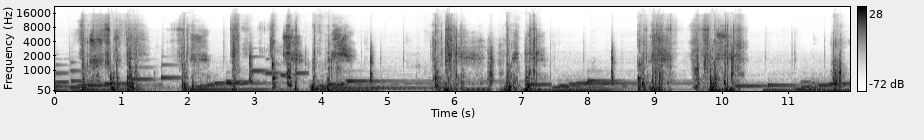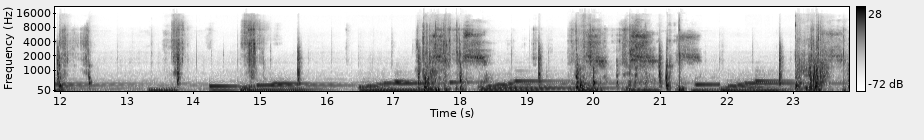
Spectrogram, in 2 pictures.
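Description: Repeated hard strikes on a homemade wooden martial arts dummy, a rapid irregular series of loud woody thunks and cracks in bursts with short pauses, close and with no talking.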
